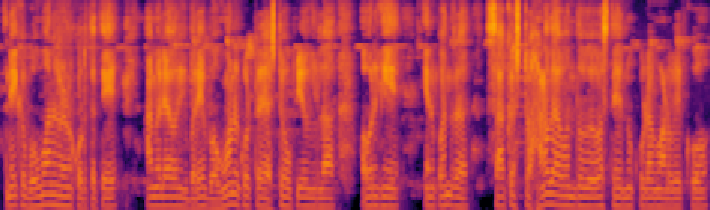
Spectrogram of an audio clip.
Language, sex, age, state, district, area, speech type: Kannada, male, 60+, Karnataka, Koppal, rural, spontaneous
